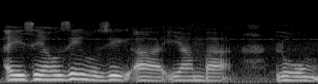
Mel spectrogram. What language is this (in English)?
Manipuri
